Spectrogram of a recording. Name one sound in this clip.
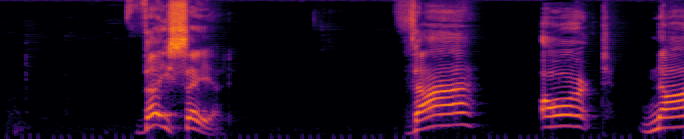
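An elderly man chants in a drawn-out, singing voice, with pauses between phrases.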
